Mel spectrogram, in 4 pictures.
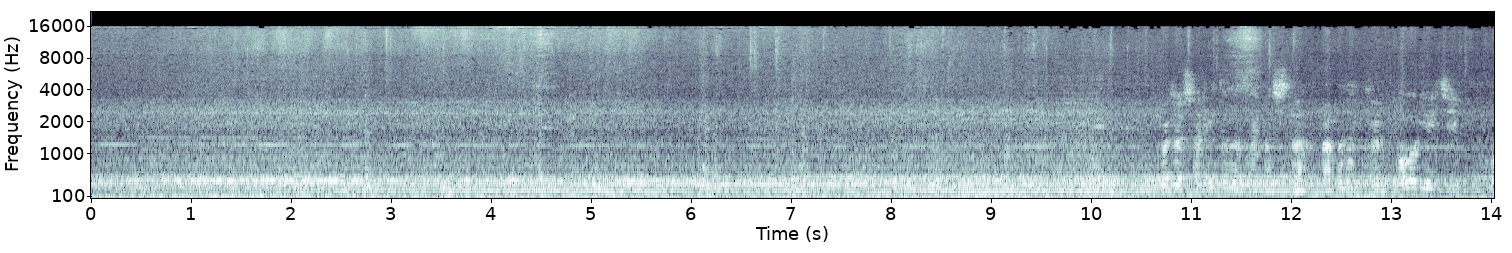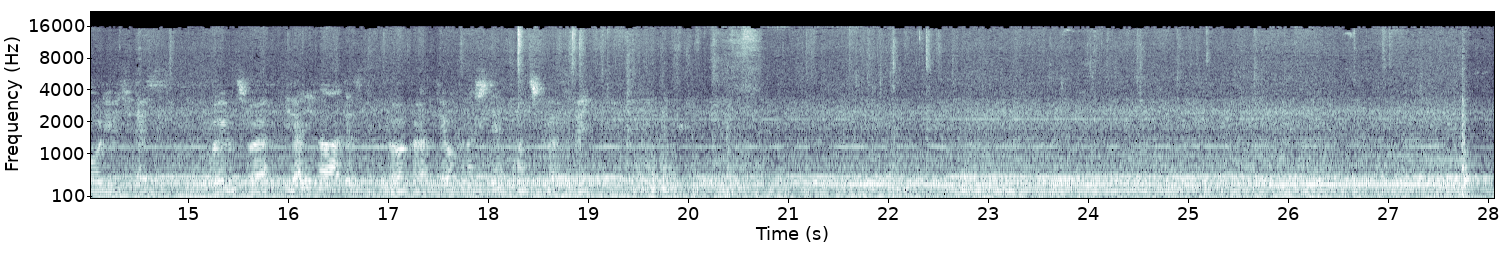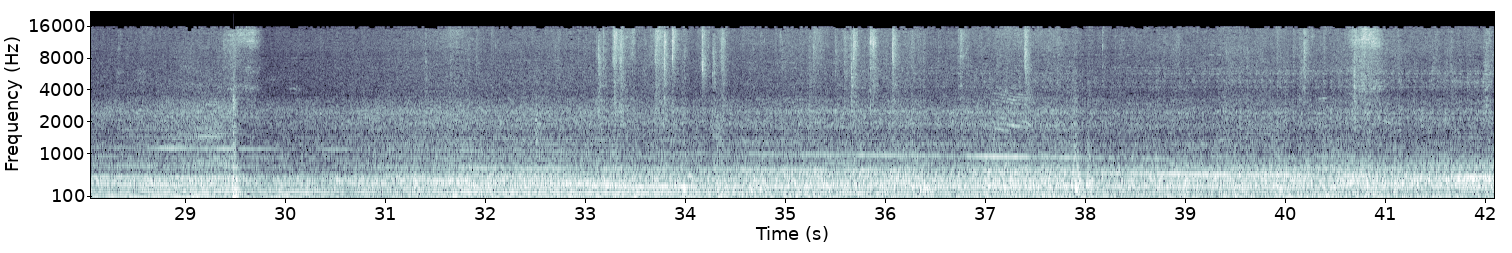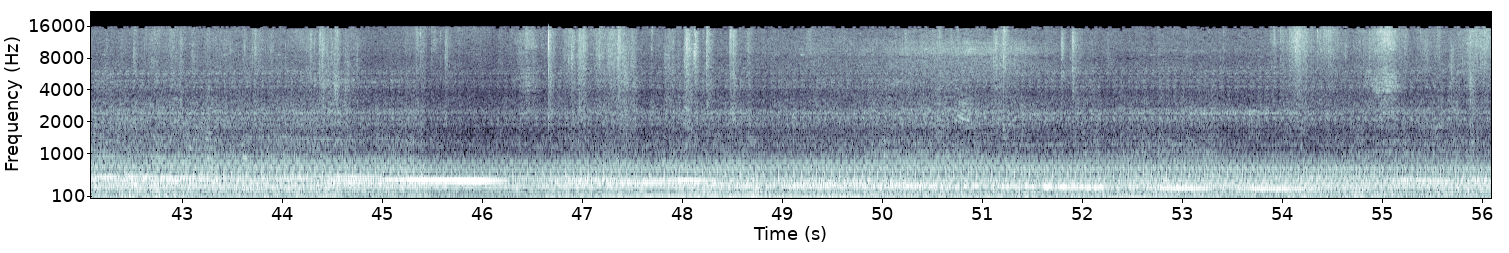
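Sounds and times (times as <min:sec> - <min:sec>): electric train motor hum: 0:00.0 - 0:56.0
wheel and rail noise: 0:00.0 - 0:56.0.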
